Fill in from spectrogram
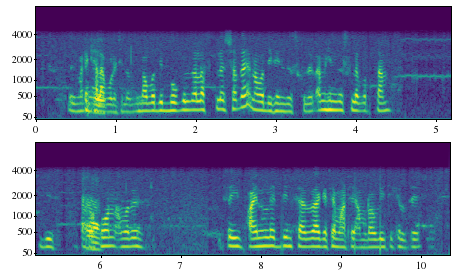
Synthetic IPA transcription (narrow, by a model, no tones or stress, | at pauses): ojmaʈʰekʰɛlapoɽet͡ɕʰilonɔbod̪ibok̬ult̪ɔlaskuleɾʃɔt̪ʰenɔbod̪iɦind̪uskuleɾamiɦind̪uskulepoɾt̪t̪ːam | d͡ʑi | t̪ɔkʰonamad̪eɾ | sejpʰajnaleɾd̪insɛɾɾaɡɛt͡ɕʰemaʈʰeamɾaoɡit͡ɕʰikʰelt̪ʰe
